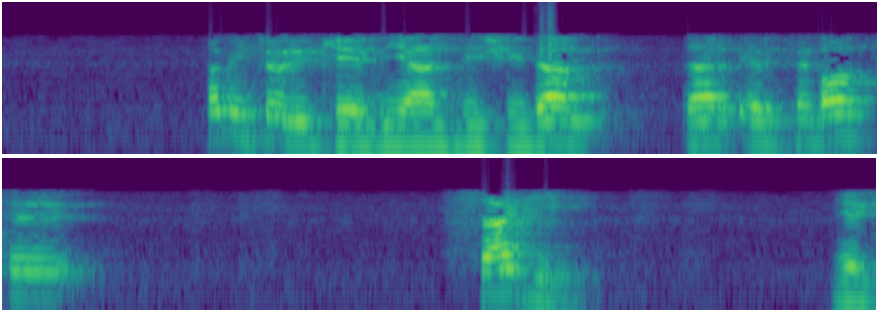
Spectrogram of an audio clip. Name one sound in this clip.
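A middle-aged man speaks calmly and closely into a microphone, in short phrases with pauses.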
